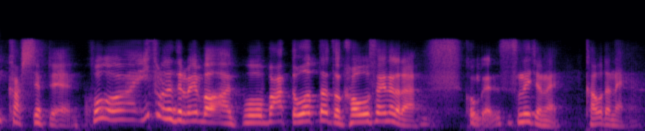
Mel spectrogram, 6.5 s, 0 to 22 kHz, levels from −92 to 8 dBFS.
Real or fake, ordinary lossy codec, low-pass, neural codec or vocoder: fake; none; 7.2 kHz; codec, 16 kHz, about 1 kbps, DyCAST, with the encoder's durations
